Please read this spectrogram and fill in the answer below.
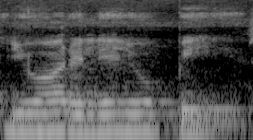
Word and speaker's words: Urlaub: But in German the B gives the sound pronunciation as P, right? We pronounce the B as P, right? So the urlaub, its pronunciation becomes as urlaub.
